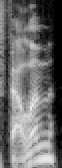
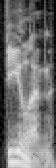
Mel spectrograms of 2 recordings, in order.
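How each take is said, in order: First: The name sounds like the word 'felon'. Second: The name does not sound like 'felon'. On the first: This is how other people say it. The speaker calls it wrong. "when people say felon" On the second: This is the family's traditional pronunciation. The speaker calls it right. "I go with what my family have traditionally done"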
